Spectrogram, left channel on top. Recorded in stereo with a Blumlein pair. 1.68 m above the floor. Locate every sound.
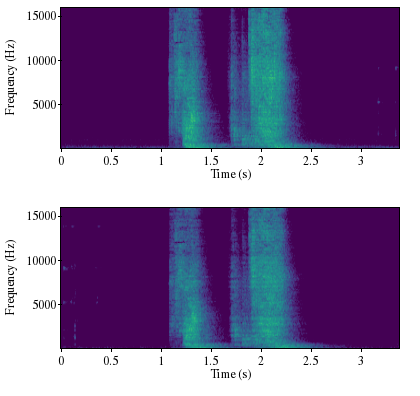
1.1 s tearing paper: 65° left, 0.7 m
